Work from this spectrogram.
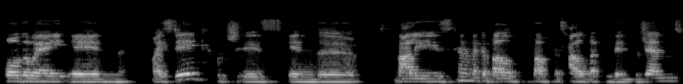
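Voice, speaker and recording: A man from Wales with a Swansea accent, chatting gently as he opens a yoga class from his small home studio. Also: medium pitch, moderate pace. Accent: Welsh, Swansea. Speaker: yoga teacher. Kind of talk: spoken yoga class introduction. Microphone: video call recording. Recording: distant, thin video call sound.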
